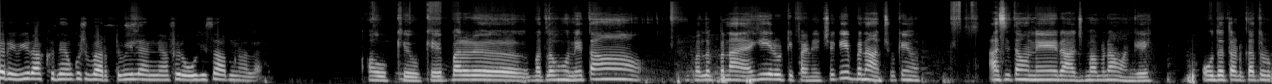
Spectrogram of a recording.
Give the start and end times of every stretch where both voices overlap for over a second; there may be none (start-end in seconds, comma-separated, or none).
none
